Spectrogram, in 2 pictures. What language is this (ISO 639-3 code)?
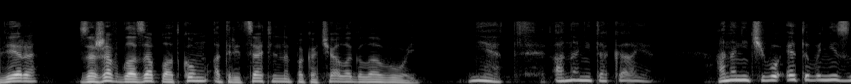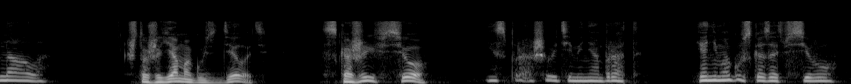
rus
